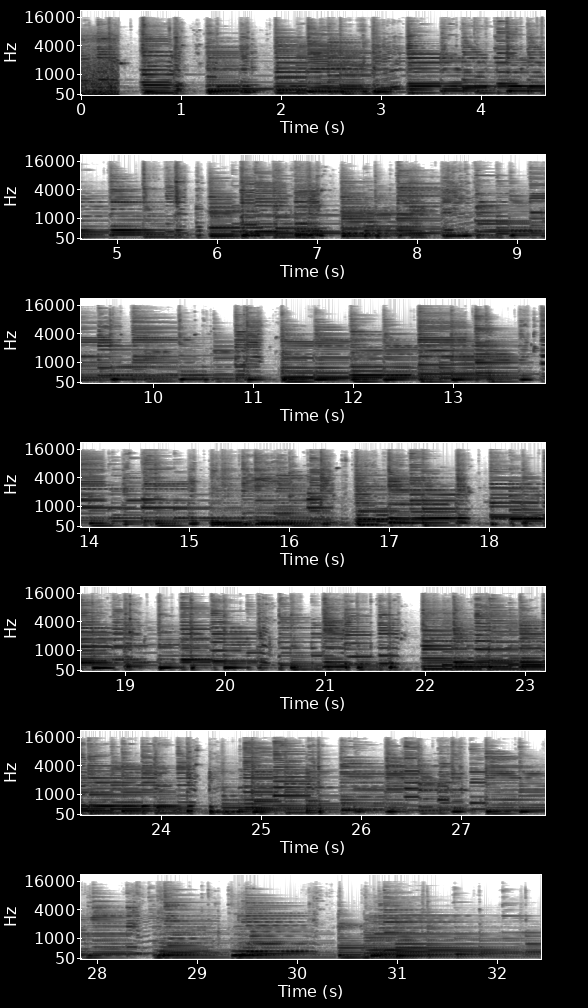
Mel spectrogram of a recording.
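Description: Background music on acoustic guitar, plucked and strummed in a steady run of notes.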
